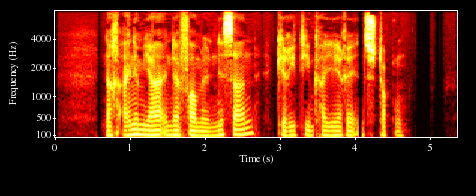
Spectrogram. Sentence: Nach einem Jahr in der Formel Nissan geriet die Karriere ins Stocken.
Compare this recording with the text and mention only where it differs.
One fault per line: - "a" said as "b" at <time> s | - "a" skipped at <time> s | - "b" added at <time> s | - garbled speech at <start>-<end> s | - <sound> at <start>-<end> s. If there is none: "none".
- dropout at 4.0-4.1 s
